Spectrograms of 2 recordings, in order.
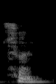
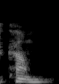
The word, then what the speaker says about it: cun: There are some students pronounce as come. The C they pronounce as K. So in Chinese, there's no C pronounced as K. So you need to pronounce as cun.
